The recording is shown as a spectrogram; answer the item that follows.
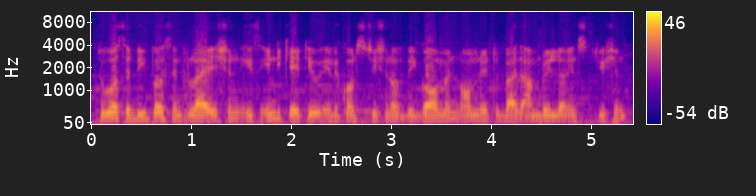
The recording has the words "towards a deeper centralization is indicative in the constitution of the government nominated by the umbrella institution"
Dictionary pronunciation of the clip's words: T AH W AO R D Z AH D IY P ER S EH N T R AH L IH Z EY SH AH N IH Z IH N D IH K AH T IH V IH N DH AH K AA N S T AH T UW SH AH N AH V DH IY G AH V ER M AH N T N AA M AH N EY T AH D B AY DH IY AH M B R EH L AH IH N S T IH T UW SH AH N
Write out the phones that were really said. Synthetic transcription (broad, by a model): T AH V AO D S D AH D IY P ER S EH N T R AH L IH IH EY SH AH N IH Z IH N D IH K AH T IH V IH N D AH K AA N S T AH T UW SH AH N AH V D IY G AH V ER M AH N T N AA M AH N EY T AH D B AY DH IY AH M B R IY L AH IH N S T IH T UW SH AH N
